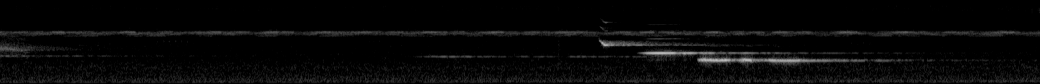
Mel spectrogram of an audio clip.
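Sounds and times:
crickets chirping in a steady high trill: 0.0 - 10.4
Pied Butcherbird fluty whistled song: 6.0 - 9.0.

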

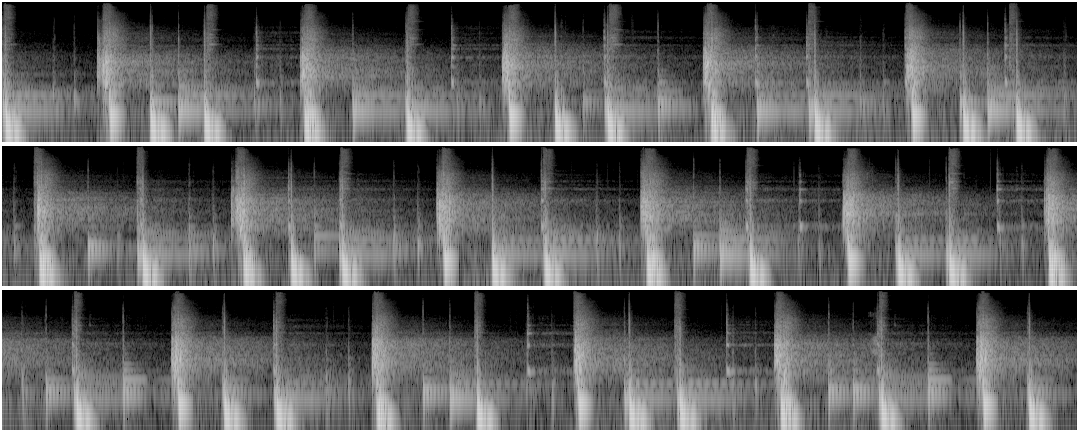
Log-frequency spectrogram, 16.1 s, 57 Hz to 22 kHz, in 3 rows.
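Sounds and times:
119 bpm modern drum loop in B key: 0.0 - 16.1.

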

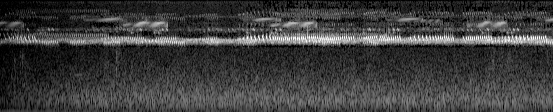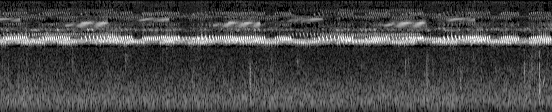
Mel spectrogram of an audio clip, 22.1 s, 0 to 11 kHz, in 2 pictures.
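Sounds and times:
crickets chirping: 0.2 - 22.1.

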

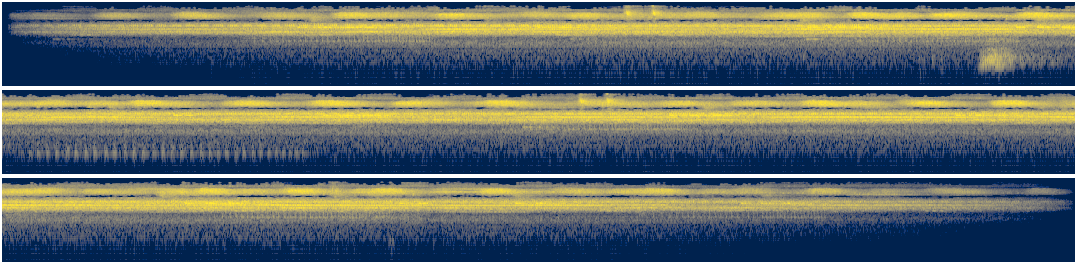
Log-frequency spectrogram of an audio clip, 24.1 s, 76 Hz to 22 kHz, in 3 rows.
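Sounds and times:
insects: 0.1 - 24.1
barking frogs: 6.2 - 11.0.

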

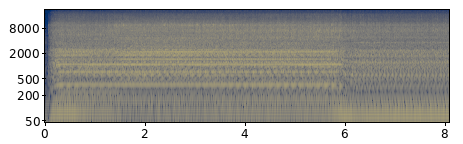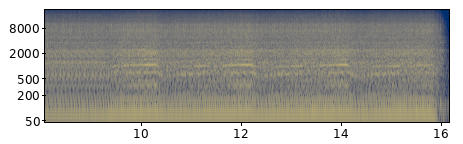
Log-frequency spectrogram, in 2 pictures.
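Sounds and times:
electric toothbrush: 0.0 - 16.1.

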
